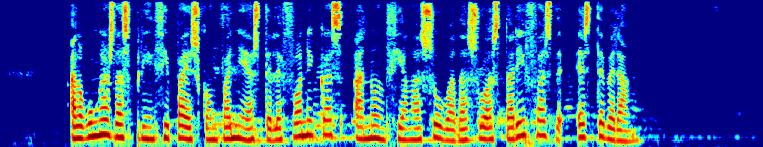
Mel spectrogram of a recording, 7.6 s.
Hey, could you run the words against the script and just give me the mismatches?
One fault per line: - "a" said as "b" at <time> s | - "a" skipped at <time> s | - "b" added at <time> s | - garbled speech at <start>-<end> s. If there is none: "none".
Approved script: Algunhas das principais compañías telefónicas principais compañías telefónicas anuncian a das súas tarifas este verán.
- "principais compañías telefónicas" skipped at 3.4 s
- "suba" added at 4.3 s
